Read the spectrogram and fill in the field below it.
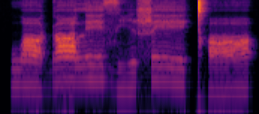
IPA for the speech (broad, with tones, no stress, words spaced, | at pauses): wɑ˧˩ɡɑ˥le˥zi˩˧ ʂeː˥˧ǀʰɑ˩˧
